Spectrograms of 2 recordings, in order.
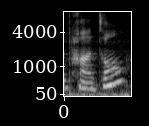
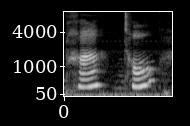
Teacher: there are two nasal vowels in that word. Prin and temps.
